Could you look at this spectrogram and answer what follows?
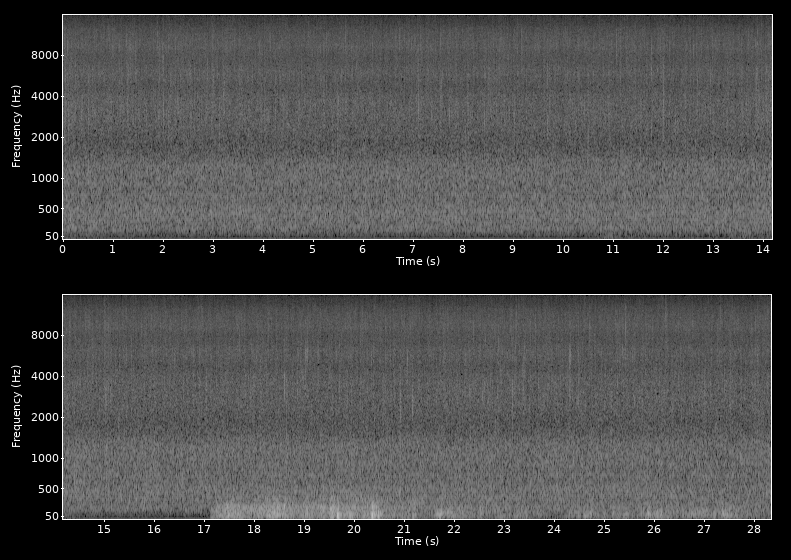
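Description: Heavy rain falling in a steady hiss. About two-thirds of the way through, a low rumble of thunder rolls in, with two sharper peaks close together, then trails off into fainter rumbles.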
